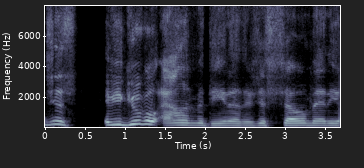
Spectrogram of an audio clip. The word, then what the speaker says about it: Medina: Medina. Is that how I pronounce that?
